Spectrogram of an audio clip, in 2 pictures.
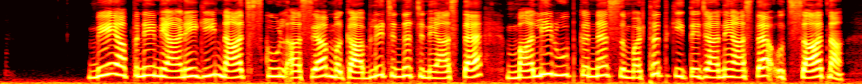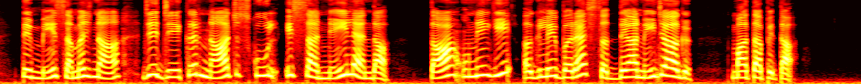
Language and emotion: Dogri, happy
